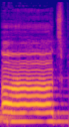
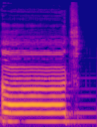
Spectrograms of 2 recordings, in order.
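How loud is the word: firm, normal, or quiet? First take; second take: firm; normal. First: The word is said firmly and loudly. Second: The word is said at normal talking volume. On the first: "Three is firm. Push it loud" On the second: "True voice, clean. Just relax like you're chatting"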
